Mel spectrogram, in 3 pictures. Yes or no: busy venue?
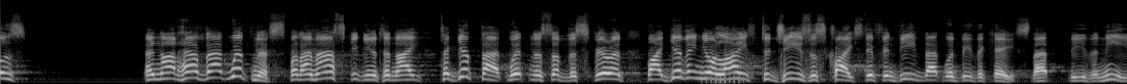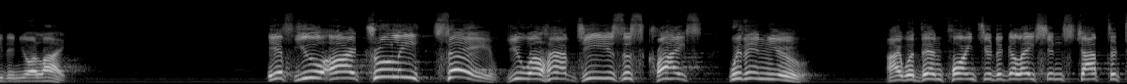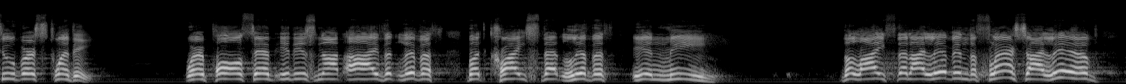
no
